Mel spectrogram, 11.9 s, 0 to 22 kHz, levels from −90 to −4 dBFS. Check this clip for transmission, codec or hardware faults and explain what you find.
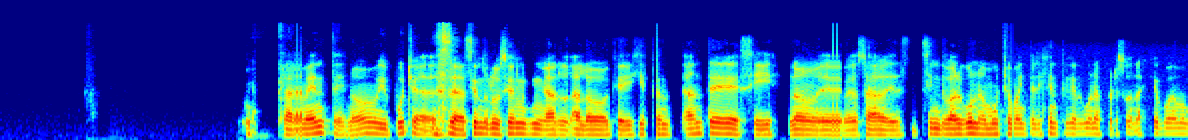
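Three kinds of fault are audible in this speech: repeated buffers, a drop to a lower-bitrate stream, and a switch to a poorer input.

Repeated buffer at 2.96, 6.52 and 8.32 s: late audio made the device replay its last 40 ms block, once, once, then twice. The result is a hard-edged stutter, not a dropout or a smeared glitch.

Adaptive stream at a lower bitrate from 5.39 to 9.39 s: a slowed connection switched playback to a leaner stream, consistent with a 64 to 16 kbit/s Opus drop. Nothing remains above 8.5 kHz, and the quality changes without any gap, unlike a device change.

Input switched to a poorer device from 10.11 s to the end: likely a change of microphone. After a 20 ms silence, the sound turns dull with nothing above 7.6 kHz, drops roughly 5 dB, and gains new background noise about 40 dB down.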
